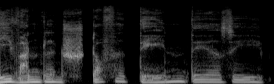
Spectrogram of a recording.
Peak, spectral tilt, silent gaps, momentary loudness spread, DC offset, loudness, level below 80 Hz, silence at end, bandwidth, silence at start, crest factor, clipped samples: -14 dBFS; -5 dB/octave; none; 7 LU; under 0.1%; -31 LUFS; -64 dBFS; 0.1 s; 16.5 kHz; 0 s; 16 dB; under 0.1%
